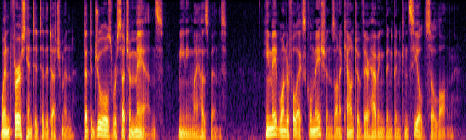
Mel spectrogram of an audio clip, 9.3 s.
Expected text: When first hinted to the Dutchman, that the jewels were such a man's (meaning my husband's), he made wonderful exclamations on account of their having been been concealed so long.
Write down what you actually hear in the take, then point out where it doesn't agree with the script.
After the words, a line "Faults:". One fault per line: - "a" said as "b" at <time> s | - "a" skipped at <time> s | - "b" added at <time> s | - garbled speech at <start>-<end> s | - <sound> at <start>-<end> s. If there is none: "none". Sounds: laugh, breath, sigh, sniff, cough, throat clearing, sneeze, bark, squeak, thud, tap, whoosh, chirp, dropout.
When first hinted to the Dutchman, that the jewels were such a man's (meaning my husband's), he made wonderful exclamations on account of their having been been concealed so long.
Faults:
none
